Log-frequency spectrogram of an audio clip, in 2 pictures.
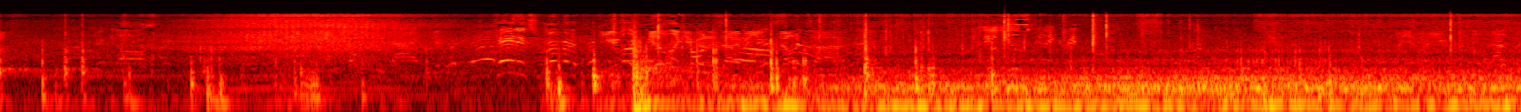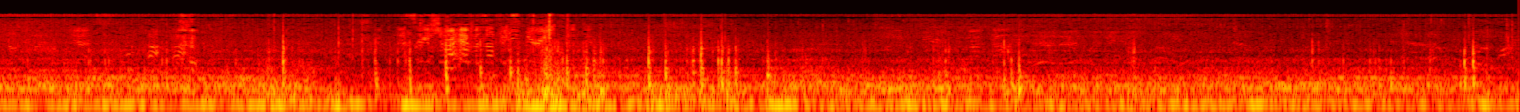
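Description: Wind buffeting the microphone of a bike-mounted action camera once the bicycle gets moving: a loud, steady low rumble that starts about six seconds in and carries on, with road noise underneath. Before it, voices and traffic while the riders wait at the light.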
